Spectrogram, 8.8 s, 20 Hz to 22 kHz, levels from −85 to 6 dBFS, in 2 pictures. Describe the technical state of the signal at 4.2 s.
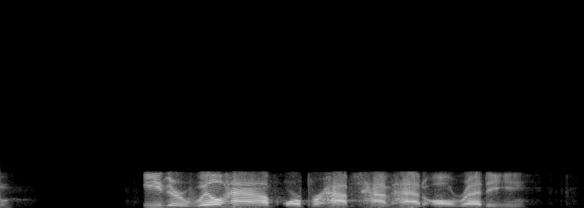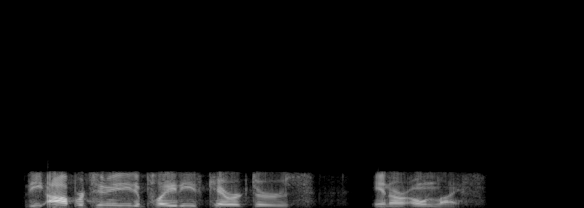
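Packet loss on an ADPCM call runs from 4.18 to 4.20 s, between "perhaps have had already" and "the opportunity to play". About 20 ms, roughly one packet, drops to hard-edged silence. The 32 kbit/s G.726 decoder's adaptive predictor and step size then fall out of step, so the audio resumes slightly distorted before settling.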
